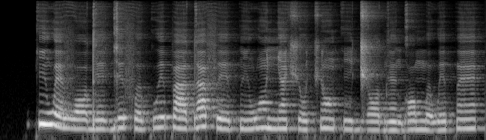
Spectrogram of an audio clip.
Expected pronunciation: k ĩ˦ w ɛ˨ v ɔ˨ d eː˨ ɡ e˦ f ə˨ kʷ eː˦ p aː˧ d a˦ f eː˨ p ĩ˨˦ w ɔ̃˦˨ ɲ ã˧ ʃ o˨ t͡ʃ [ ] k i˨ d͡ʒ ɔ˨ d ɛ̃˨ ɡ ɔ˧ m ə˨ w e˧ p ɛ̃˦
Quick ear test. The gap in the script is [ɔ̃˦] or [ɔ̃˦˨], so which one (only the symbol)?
ɔ̃˦˨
